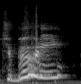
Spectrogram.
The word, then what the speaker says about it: Djibouti: All right, and Djibouti, Independence Day. Djibouti, Independence Day. That's how you pronounce it.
